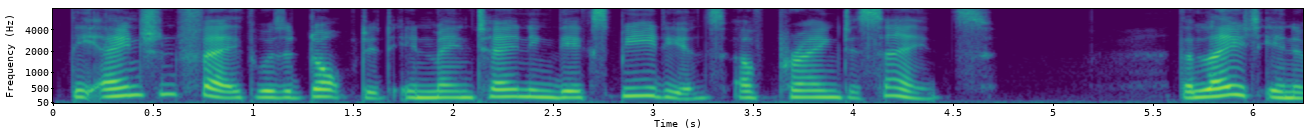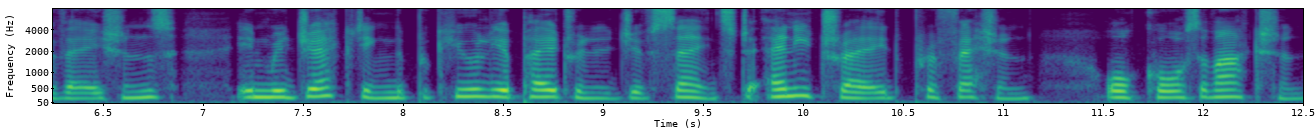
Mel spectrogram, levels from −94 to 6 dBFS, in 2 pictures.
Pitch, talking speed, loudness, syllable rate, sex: 205 Hz, 150 wpm, -19 LUFS, 5.1 syllables/s, female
